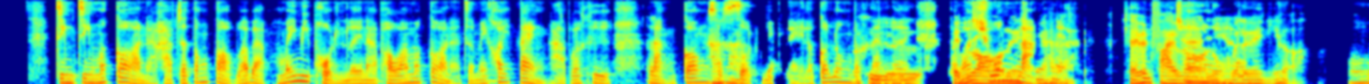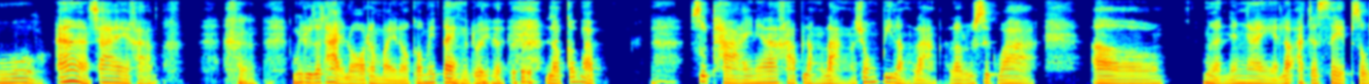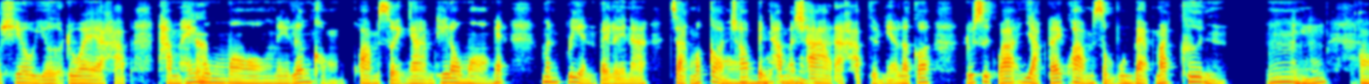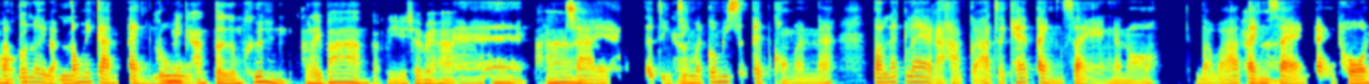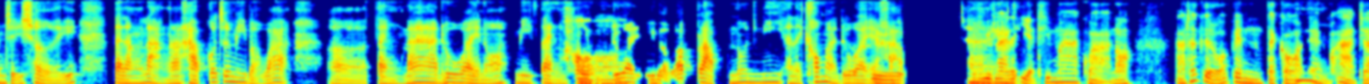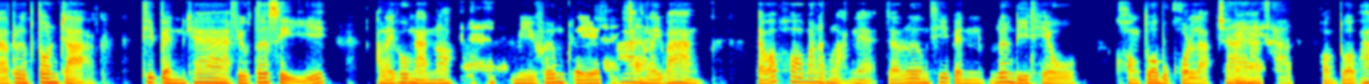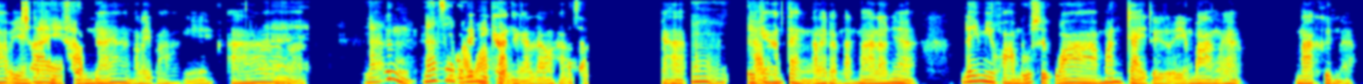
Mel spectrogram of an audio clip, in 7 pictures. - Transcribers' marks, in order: in English: "raw"; chuckle; in English: "raw"; chuckle; in English: "raw"; laughing while speaking: "แต่งด้วยเนอะ"; chuckle; laughing while speaking: "ด้วย"; "เพิ่ม" said as "เฟิ่ม"; in English: "detail"
- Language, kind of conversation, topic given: Thai, podcast, ฟิลเตอร์และการแต่งรูปส่งผลต่อความมั่นใจของคุณอย่างไร?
